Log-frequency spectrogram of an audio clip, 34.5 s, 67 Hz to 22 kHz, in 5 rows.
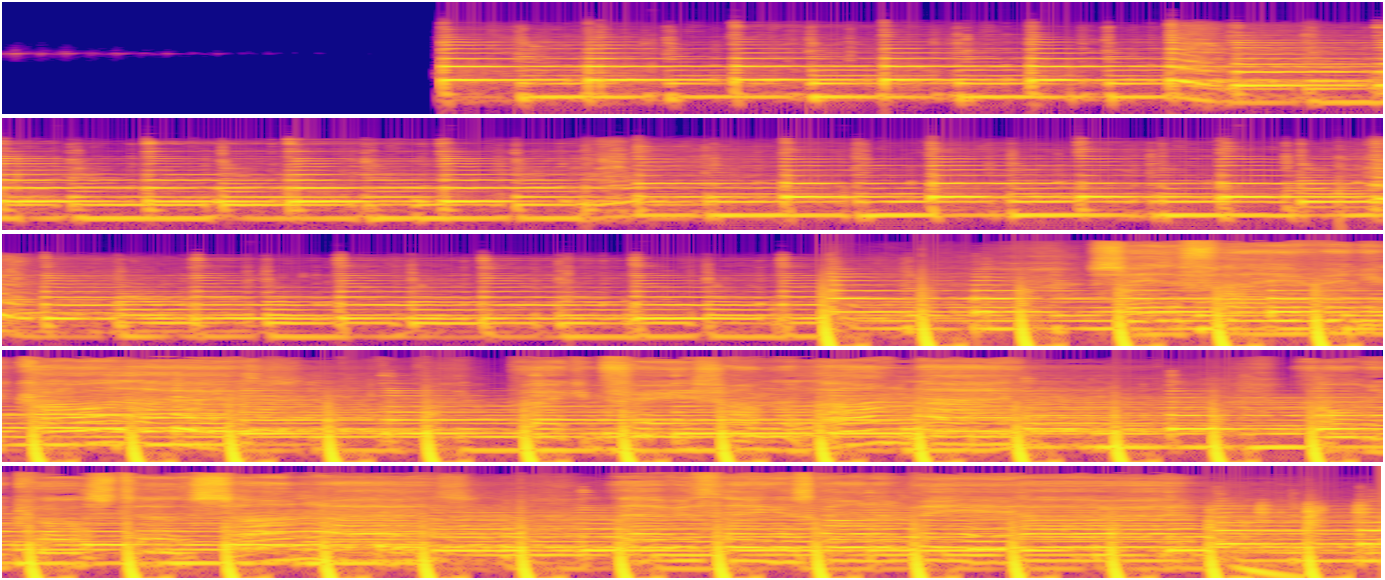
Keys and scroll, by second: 4.7 shift+F2, 4.9 Escape, 14.5 ctrl+z.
